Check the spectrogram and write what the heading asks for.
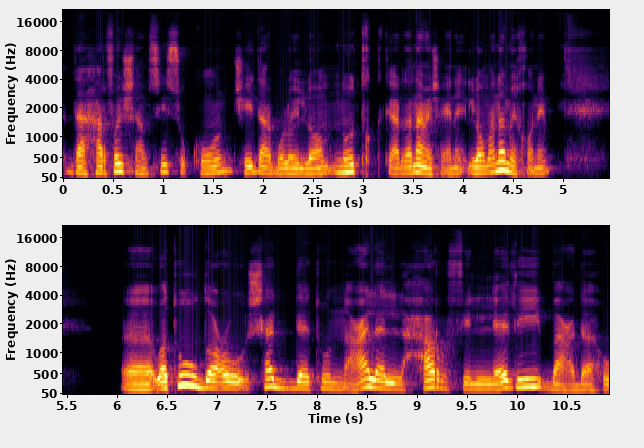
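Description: A man's voice: medium pitch, vocal fry, warm tone. A man with a Tajik accent teaching an Arabic grammar lesson, explaining step by step and answering his own questions.

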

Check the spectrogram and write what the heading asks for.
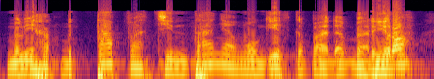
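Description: A man with an Indonesian accent preaching at a religious study lecture, telling a story with lively, acted-out quoted voices. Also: mid-range voice, measured pace. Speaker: Islamic preacher.

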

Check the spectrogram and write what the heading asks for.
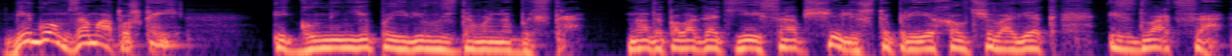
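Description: A man narrating an audiobook in a steady, measured reading voice. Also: fairly low pitch, slightly rough, no echo, clean studio sound.

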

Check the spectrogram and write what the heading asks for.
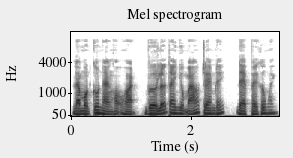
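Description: A man's voice: mid-range voice, fairly even intonation, quick pace, darkish tone, dry recording, clean studio sound, close to an everyday voice. A man reading a storybook in the part of a spirited young woman, teasing and mocking her rival.

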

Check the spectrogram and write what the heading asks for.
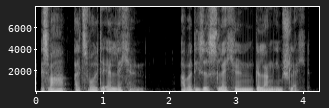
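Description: Man reading a classic novel aloud, expressive, measured, dry studio sound. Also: on the low side, dry recording. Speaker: audiobook narrator. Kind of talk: scripted narration.

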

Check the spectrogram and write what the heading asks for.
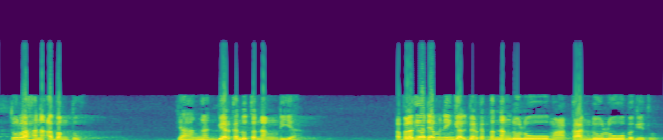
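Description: A man teaching a religious book study in sermon style, telling stories lively and acting out bits of dialogue with joking asides. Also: high voice. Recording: long reverb of a hall.

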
